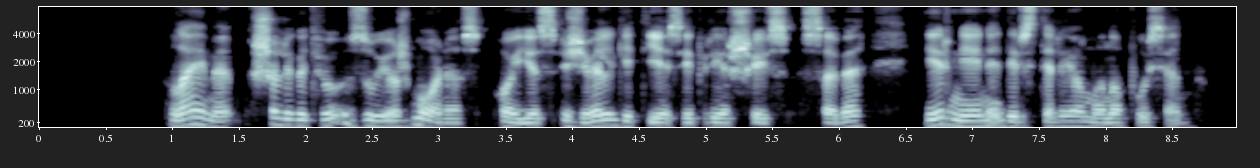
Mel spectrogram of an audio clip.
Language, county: Lithuanian, Šiauliai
